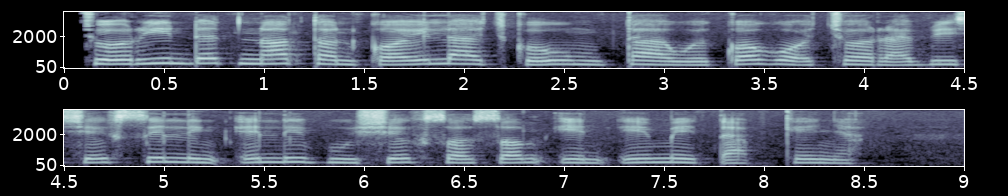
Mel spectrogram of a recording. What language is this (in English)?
Kalenjin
